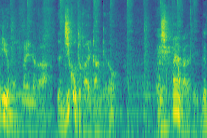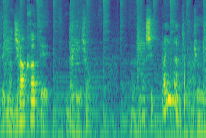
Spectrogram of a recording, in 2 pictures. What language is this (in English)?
Japanese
